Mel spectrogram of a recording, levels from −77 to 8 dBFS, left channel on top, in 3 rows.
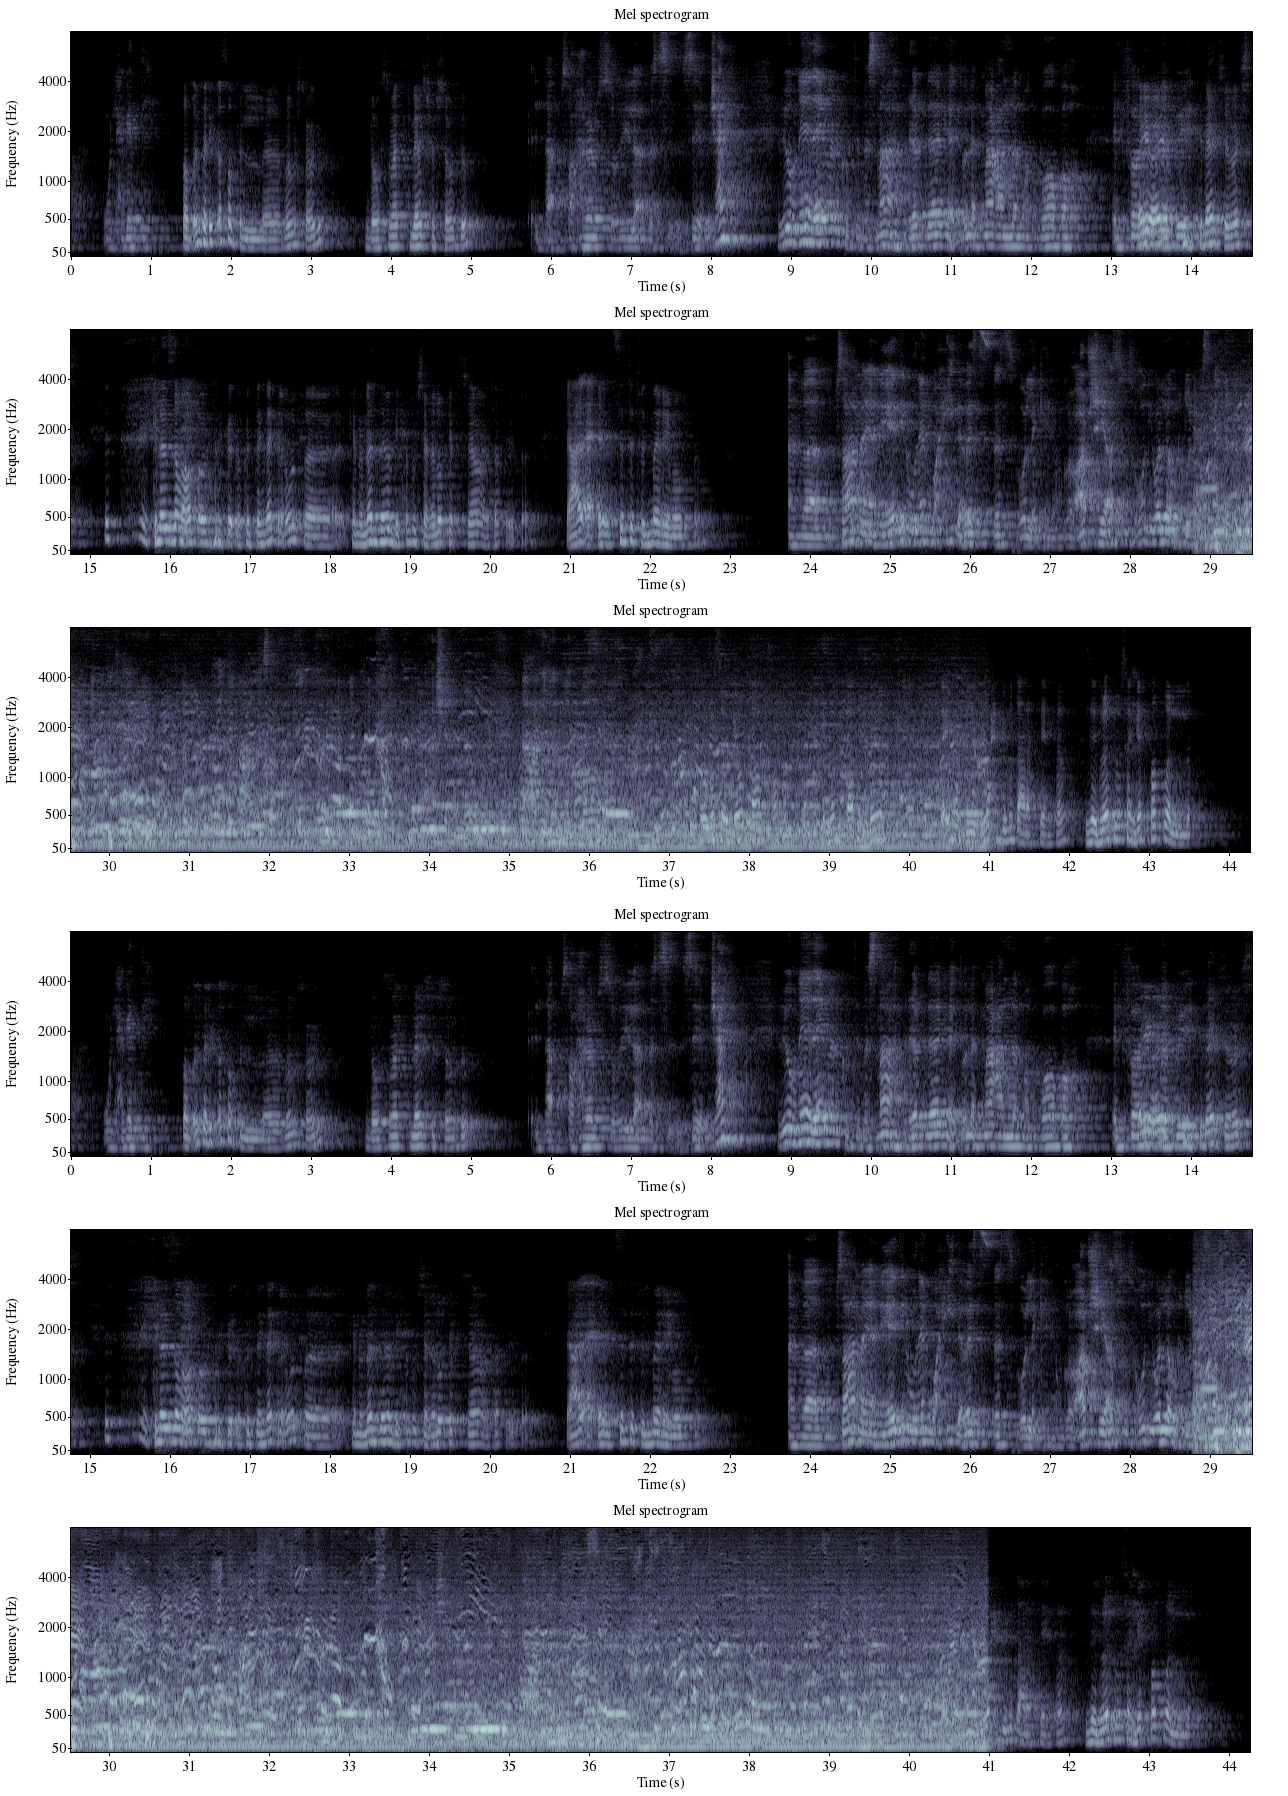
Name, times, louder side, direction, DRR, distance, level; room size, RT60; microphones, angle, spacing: voice 1, 0.4-1.0 5.8-12.6 13.0-14.0 15.6-15.9 16.2-16.3 23.7-36.4 42.7-42.9, right 1 dB, 25° left, -2 dB, 2.5 m, -28 dB
voice 2, 1.4-3.2 3.7-5.0 13.3-14.7 15.2-20.5 21.0-22.7 32.7-33.4 33.7-33.9 34.3-34.5 37.2-43.5, left 2 dB, 55° left, 5 dB, 0.6 m, -27 dB
sound 1, 28.8-41.0, right 5 dB, 80° right, 0.4 m, -19 dB
9.4 x 7.7 x 9.2 m, 1.2 s
head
